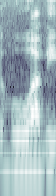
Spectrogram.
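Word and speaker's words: Huawei: company आपने सुना होगा कुछ लोग इसको हुवाई बोलते हैं लेकिन यह हुआ भी होता है हुआ हुया नहीं है यहां पर देखें हिंदी में यह हुआ व हुआ व हुआ भी और यह भी एक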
